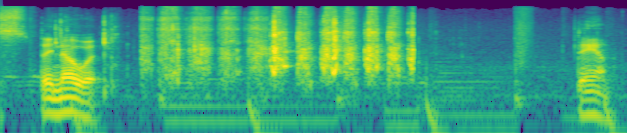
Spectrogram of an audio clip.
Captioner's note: sound of grinding pepper and salt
